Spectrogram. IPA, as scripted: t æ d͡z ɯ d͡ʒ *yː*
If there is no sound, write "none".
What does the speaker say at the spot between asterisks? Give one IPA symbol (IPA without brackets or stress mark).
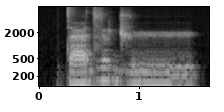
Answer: yː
